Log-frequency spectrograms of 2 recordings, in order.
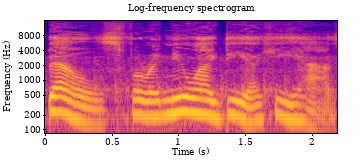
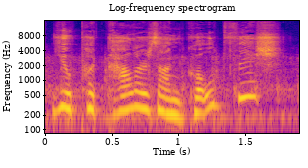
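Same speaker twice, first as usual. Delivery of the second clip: surprised; 3 semitones higher than usual. Acted. Anchor reacts to goldfish collars.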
